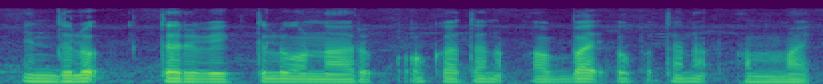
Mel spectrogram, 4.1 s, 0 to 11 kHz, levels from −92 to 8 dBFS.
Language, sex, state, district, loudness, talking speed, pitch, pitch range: Telugu, male, Telangana, Mahabubabad, -21 LUFS, 115 wpm, 110 Hz, 105-115 Hz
